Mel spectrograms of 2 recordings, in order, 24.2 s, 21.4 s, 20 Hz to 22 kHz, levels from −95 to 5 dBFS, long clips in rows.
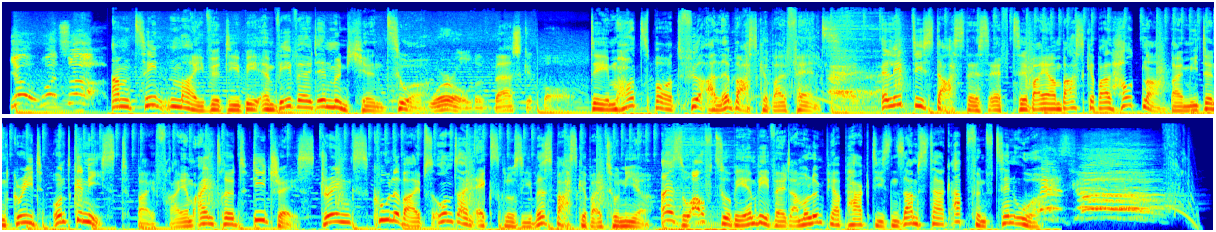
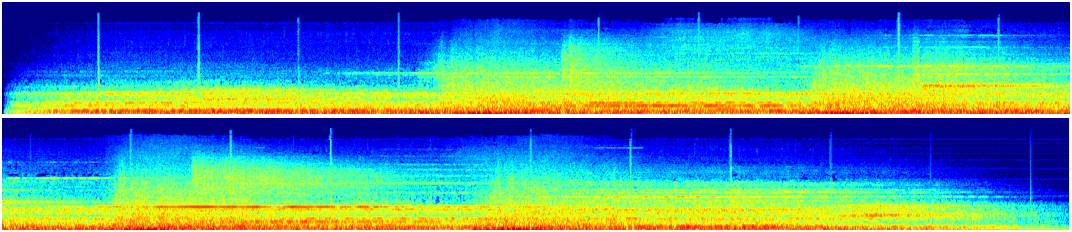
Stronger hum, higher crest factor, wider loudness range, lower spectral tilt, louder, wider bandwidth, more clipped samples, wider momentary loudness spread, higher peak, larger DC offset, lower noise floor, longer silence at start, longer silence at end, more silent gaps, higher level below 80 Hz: neither; about the same, 14 dB vs 12 dB; about the same, 2 LU vs 3 LU; second, -6 dB/octave vs -8.5 dB/octave; about the same, -17 LUFS vs -15 LUFS; first, 18 kHz vs 7.4 kHz; neither; about the same, 7 LU vs 7 LU; about the same, -2 dBFS vs 0 dBFS; second, under 0.1% vs 3%; about the same, -37 dBFS vs -40 dBFS; about the same, 0.1 s vs 0 s; second, 0.15 s vs 0.5 s; neither; second, -34 dBFS vs -16 dBFS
